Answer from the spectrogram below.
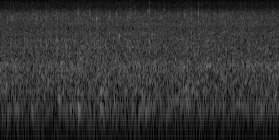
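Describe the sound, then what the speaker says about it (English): Small amount of water cascading down ancient rocks, a steady, close, full rushing splash that holds at an even level throughout with no other sounds. "a small amount of water cascading down some ancient rocks which have seen more of the world than I ever will"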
